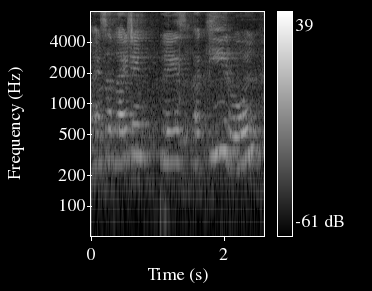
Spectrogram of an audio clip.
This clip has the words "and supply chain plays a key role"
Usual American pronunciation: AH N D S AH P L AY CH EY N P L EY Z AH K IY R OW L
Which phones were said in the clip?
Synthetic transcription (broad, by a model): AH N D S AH L AY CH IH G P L EY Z AH K IY R OW L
